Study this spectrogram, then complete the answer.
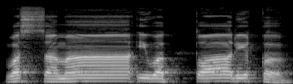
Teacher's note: جب رکیں گے تو قاف کے نیچے جو زیر ہے وہ ساکن ہو جائے گا، یعنی قاف ساکن ہو جائے گا اور قاف کے اوپر قلقلہ ہوگا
